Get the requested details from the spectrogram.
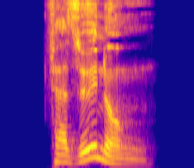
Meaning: reconciliation
- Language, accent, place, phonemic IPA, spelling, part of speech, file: German, Germany, Berlin, /fɛɐ̯ˈzøːnʊŋ/, Versöhnung, noun, De-Versöhnung.ogg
